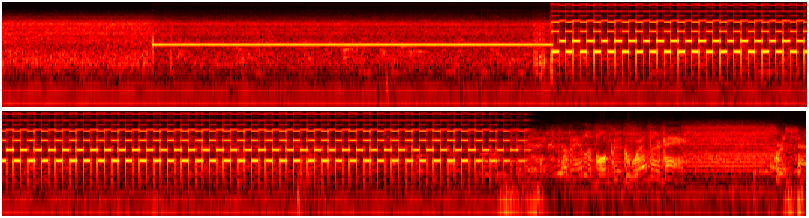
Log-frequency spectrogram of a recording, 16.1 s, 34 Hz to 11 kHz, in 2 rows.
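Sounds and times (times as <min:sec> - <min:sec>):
electronic alert trill: 0:05.5 - 0:13.4
steady warning tone: 0:05.5 - 0:13.4.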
